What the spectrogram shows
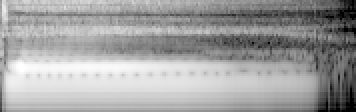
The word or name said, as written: Long Day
